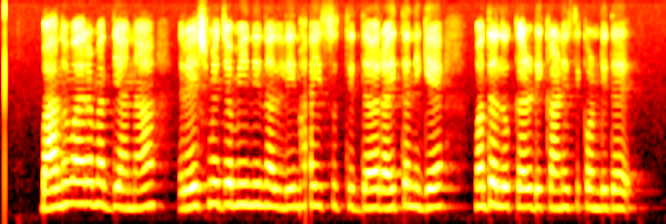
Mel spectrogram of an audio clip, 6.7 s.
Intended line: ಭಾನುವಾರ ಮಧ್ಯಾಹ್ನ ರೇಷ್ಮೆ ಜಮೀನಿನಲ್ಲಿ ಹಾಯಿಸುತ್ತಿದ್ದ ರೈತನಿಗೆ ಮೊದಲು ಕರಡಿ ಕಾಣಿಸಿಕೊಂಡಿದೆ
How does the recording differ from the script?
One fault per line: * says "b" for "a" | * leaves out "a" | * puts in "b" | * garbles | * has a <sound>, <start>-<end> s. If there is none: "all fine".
* has a dropout, 3.1-3.1 s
